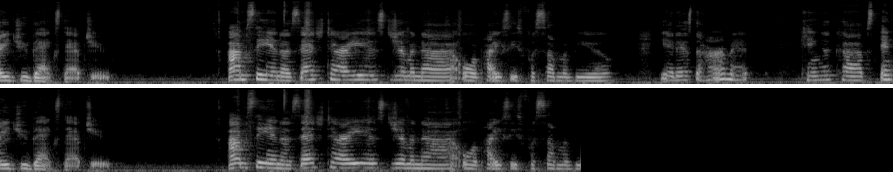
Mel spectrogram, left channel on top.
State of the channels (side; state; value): right; drops out; at 5.9 s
